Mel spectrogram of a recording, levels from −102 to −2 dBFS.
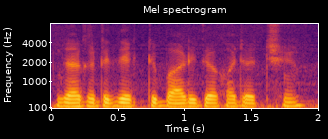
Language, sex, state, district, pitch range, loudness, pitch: Bengali, male, West Bengal, Cooch Behar, 120-130 Hz, -17 LUFS, 125 Hz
